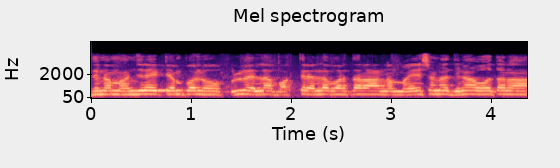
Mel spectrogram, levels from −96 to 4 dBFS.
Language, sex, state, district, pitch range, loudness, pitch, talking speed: Kannada, male, Karnataka, Raichur, 180-190 Hz, -12 LUFS, 185 Hz, 165 wpm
